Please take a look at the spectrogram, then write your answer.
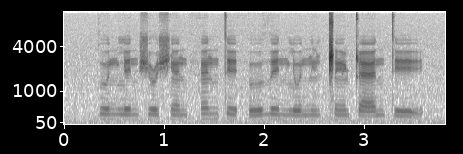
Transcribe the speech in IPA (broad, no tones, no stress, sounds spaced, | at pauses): k ɵ n l e n ʃ ə˞ ʃ ɛ̃ n h ɛ̃ n t e h ɵ ð e n l ɵ n ĩ ǁ ẽ ʈ æ n t e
